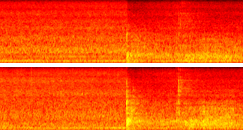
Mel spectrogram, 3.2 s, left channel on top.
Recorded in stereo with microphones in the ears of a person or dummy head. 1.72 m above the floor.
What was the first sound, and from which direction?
A sliding door, 30° right (ahead or behind).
